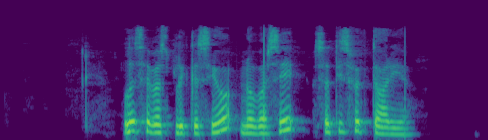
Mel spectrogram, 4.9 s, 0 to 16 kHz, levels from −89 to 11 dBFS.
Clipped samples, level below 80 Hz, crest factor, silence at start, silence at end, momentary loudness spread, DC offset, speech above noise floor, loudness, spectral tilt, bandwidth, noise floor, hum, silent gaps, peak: under 0.1%; -60 dBFS; 16 dB; 1.25 s; 0.8 s; 8 LU; under 0.1%; 31 dB; -16 LUFS; -6 dB/octave; 8 kHz; -47 dBFS; none; none; -2 dBFS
